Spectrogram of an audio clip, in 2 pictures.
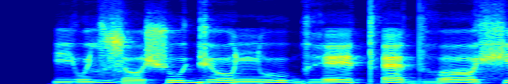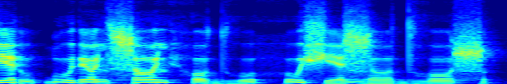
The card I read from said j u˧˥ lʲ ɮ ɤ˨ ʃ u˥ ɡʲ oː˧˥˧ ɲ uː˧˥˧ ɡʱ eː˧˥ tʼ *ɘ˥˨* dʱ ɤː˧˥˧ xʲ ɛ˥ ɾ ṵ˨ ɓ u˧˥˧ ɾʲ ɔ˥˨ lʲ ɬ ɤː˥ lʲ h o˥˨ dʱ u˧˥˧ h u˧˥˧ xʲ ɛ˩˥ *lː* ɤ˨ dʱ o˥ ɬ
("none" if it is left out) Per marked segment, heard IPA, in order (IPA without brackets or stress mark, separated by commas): ɛ˥˨, ɮ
